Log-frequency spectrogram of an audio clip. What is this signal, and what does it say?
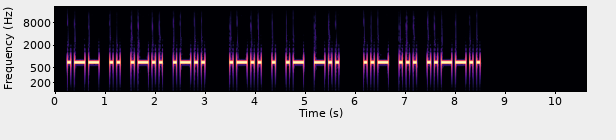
Morse code, heard as a keyed tone, about 17 wpm, 700 Hz. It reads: WILL LEAD US?
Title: Sentences from Top 1000 Words - Review Part 2 - 17wpm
